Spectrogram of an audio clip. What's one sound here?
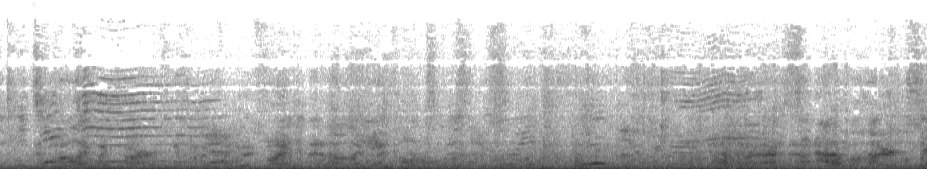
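A trolley car rumbles and rattles along its tracks.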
